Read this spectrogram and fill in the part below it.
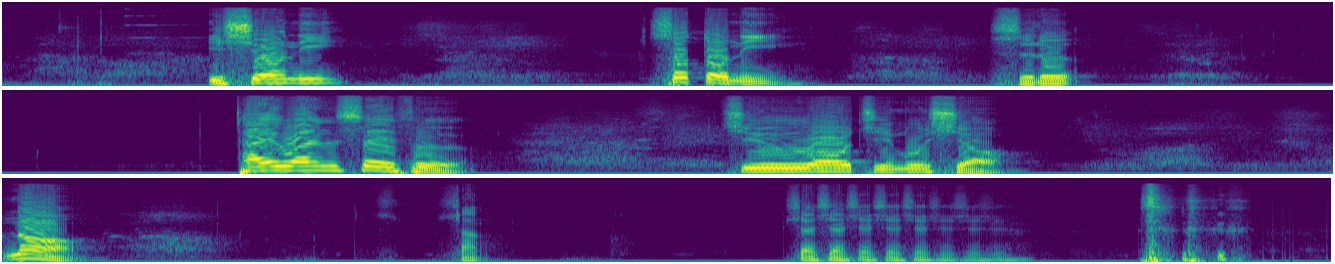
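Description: A young woman speaks clearly into a microphone, reading out phrases in bursts over a loudspeaker.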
